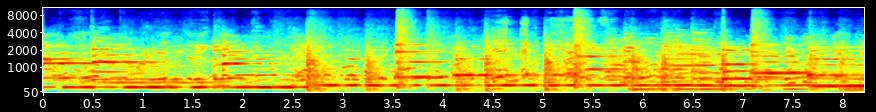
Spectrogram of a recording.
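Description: A live blues band playing an instrumental passage on mandolin and electric and acoustic guitars. Long held notes step up in pitch about three seconds in, under steady strumming.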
